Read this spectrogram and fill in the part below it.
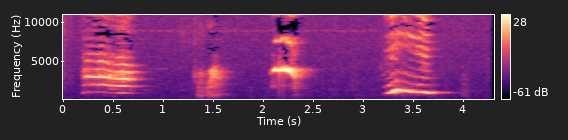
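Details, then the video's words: African grey parrot talking to dogs indoors: four separate vocal bursts, harmonic speech-like syllables mixed with a sharp whistle near the middle and a falling nasal call at the end. "african grey parrot talking to my dogs"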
